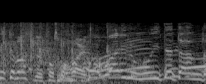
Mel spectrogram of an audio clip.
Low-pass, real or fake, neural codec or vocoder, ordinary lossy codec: 7.2 kHz; real; none; Opus, 32 kbps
